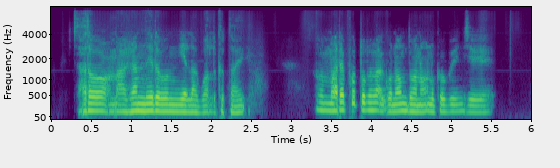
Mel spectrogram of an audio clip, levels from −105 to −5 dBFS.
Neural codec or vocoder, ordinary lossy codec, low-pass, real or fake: codec, 16 kHz, 0.5 kbps, X-Codec, HuBERT features, trained on LibriSpeech; none; 7.2 kHz; fake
